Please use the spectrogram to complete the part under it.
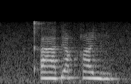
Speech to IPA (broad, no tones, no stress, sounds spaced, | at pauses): kʼ a ɗ i q i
